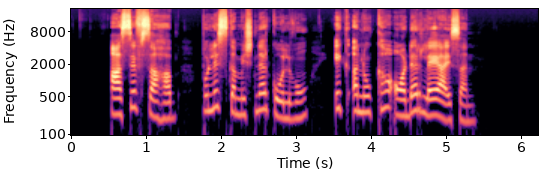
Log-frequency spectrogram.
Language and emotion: Punjabi, neutral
